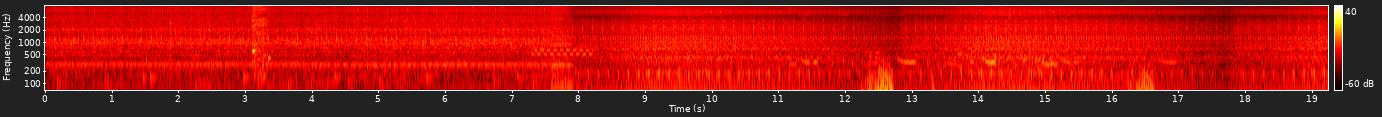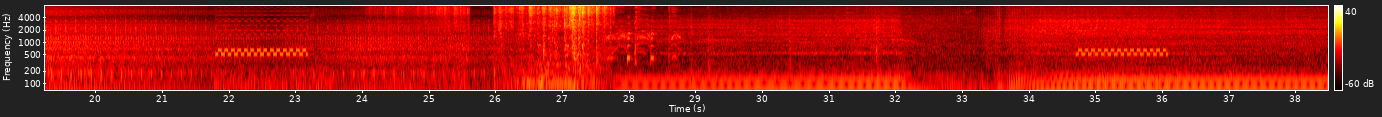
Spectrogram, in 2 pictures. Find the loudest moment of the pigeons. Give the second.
27 s.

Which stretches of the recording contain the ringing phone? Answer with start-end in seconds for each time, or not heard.
7.2-8.1, 21.8-23.7, 34.6-36.2.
